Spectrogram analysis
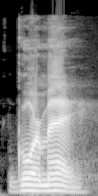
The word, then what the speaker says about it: gourmet: And some of these words will have the silent letter T as well, like ballet, gourmet, rapport.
